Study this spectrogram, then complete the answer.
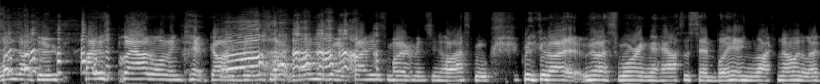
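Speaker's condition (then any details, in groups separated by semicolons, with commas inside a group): Bilateral cleft lip and palate; speech therapy in childhood and after operations into high school, once squeaky, very airy, nasal, much improved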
